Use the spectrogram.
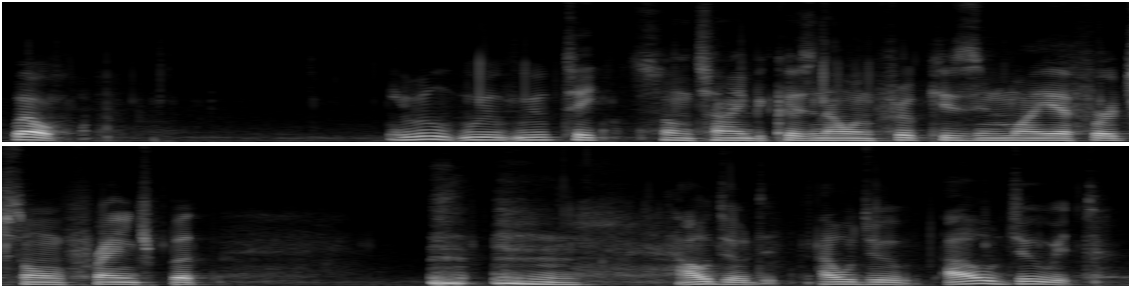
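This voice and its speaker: A young man talks slowly and loosely in English, stumbling over restarts and doubled words. His voice sits at a middling pitch, and the recording sounds dull and lo-fi. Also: fairly even intonation. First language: Portuguese. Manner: hesitant, many restarts and repeated words. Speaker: language learner sharing tips. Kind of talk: casual talk to camera.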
